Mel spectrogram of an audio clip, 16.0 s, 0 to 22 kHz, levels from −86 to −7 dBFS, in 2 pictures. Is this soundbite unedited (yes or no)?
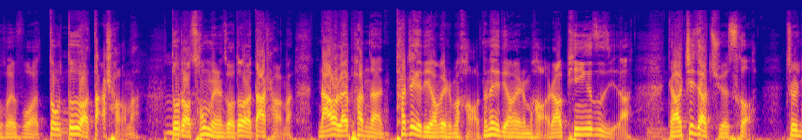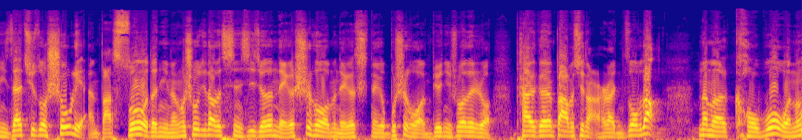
yes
